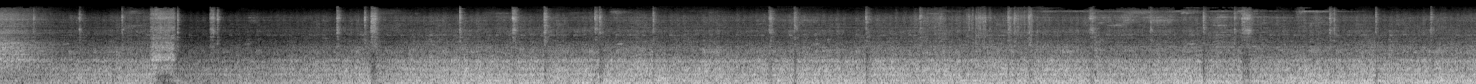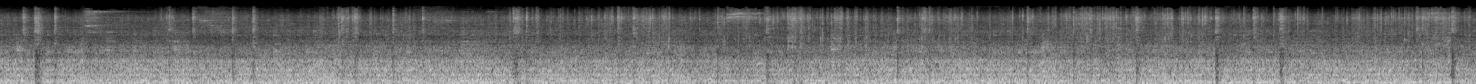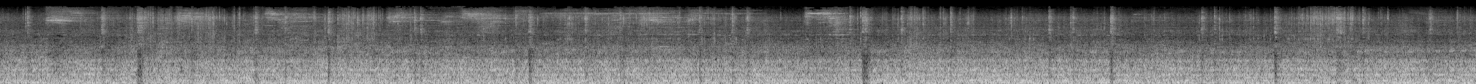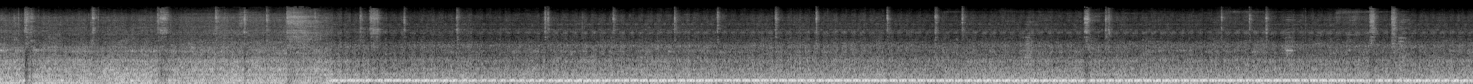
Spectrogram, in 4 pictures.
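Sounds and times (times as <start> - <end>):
freight train wheels rumbling: 0.0 - 59.0
wheels clicking over rail joints: 0.0 - 59.0.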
